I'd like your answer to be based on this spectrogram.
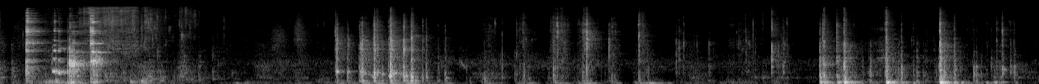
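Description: Water splashes and pours in short bursts into a bowl while a pork marinade is being mixed, with clattering handling noises in between, close and moderately loud.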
